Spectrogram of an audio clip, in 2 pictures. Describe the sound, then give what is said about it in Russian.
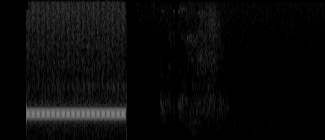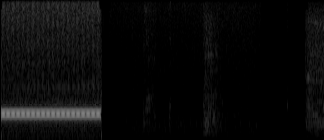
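A telephone ringback tone sounds twice while calling the company Automatica Service Group, each a steady two-second electronic hum separated by about four seconds of near silence with faint rustles and clicks. “Здравствуйте, вы позвонили в компанию Automatica Service Group. Пожалуйста, дождитесь ответа.”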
